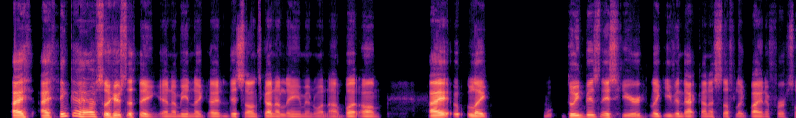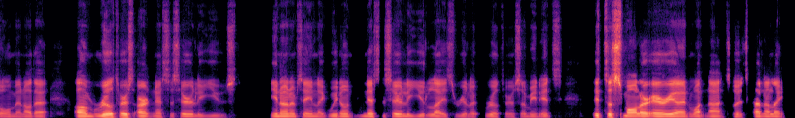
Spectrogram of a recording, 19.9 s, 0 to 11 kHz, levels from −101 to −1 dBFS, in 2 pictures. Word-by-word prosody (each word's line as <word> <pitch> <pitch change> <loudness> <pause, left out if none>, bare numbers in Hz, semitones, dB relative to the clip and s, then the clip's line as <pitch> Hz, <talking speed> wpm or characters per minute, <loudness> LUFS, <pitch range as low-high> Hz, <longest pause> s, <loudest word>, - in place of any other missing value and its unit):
I 150 +2 +11
th 150 - -11
I 140 -1 +6
think 210 - 0
I 235 -4 +2
have 190 0 +5
so, 140 - +6
here's 155 +4 +4
the 140 - +2
thing 95 -5 -1
and 100 0 -5
I - - -5
mean, 105 -1 -5
like 100 -1 -6
and, 105 -2 -4
this 110 0 -2
sounds 105 -2 -3
kinda 100 -2 +1
lame, 95 0 -7
and 90 -1 -15
whatnot, 95 - -11
but, 100 -1 0
um, 95 -2 -2 0.6
I, 135 +2 +10
uh, - - -1
like, 120 -3 +3 0.7
w - - -19 0.2
doing 140 +2 +4
business 160 -3 -1
here, 110 +1 -5
like, 105 -2 -2
even 110 -1 -6
that 105 +1 -1
kinda 105 -2 -7
stuff, - - -10
like, - - -13
buying 95 0 -1
a - - -12
first 100 0 -15
home 95 0 -13
and 95 +1 -13
all 95 - -8
that, 95 0 -8 0.3
um, 110 -2 +1
realtors 140 +5 +2
aren't 120 -1 -1
necessarily 105 -4 -8
used, 90 -1 -13 0.4
you 110 -1 -3
know 105 - -1
what 110 - -1
I'm 105 - -6
saying, 110 -2 -6
like, 95 -2 -10
we 105 0 -7
don't 105 0 -7
necessarily 105 -1 -5
utilize 95 -2 -9
realer - - -14
realtors, - - -12
I - - -14
mean, - - -11
it's 450 - -11 0.4
it's 135 - -1
a 135 - +5
smaller 115 -2 +5
area 105 0 +4
and 100 -1 -6
whatnot, 100 -1 -6
so - - -11
it's 95 - -10
kinda 105 0 -2
like 100 -1 -5
105 Hz, 220 wpm, -25 LUFS, 100-120 Hz, 0.7 s, I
